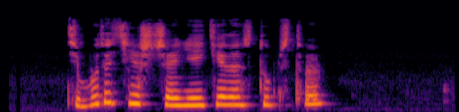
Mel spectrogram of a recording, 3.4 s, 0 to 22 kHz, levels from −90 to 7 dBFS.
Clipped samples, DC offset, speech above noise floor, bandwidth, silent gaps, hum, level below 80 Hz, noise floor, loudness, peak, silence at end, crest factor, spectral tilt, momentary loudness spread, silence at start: under 0.1%; under 0.1%; 48 dB; 10.5 kHz; none; none; -76 dBFS; -68 dBFS; -20 LUFS; -6 dBFS; 1 s; 16 dB; -3.5 dB/octave; 12 LU; 0.5 s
